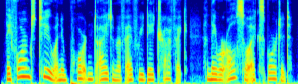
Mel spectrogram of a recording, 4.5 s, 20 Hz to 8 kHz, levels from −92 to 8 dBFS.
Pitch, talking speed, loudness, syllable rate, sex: 205 Hz, 190 wpm, -19 LUFS, 6.5 syllables/s, female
